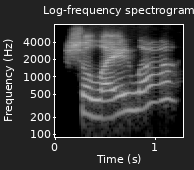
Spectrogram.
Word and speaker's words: shillelagh: I once drunkenly attacked a Canadian goose with a shillelagh. Shillelagh is correct. Shillelagh. What is it? It's pronounced.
